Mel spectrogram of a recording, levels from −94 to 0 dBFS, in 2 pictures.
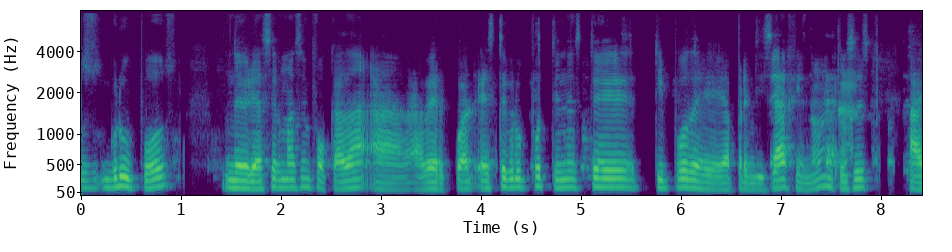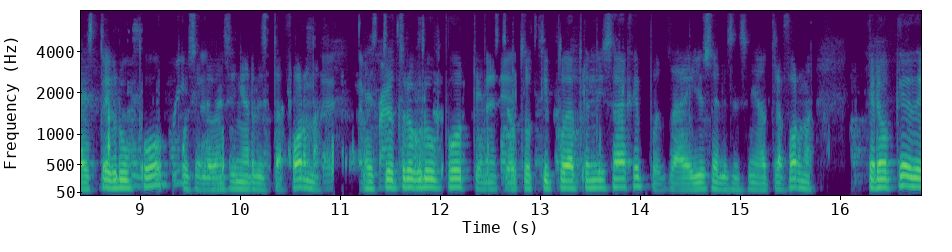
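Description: A faint delayed copy of the speech trails it from 0.9 to 1.4 s, about 30 dB down, and returns louder from 4.08 to 5.94 s, about 20 dB down. This is echo leak, most likely from a far end playing the call on a loudspeaker whose echo canceller let part of it back through. The copy lags by 384 ms. On a spectrogram it appears as a weaker duplicate of the harmonic pattern shifted right by that amount. In the waveform it shows as low-level ripple filling the gaps.

From 6.76 to 7.8 s the speech dips sharply, by roughly 40 dB at its deepest and for about 0.7 s in total. This is speech suppressed in double talk, likely an echo canceller unable to separate the talker from the echo and turning both down. The waveform shows the envelope pinched toward silence.

Echo leak is strongest from 7.43 to 13.86 s, only about 10 dB below the speech, a doubling 384 ms behind it. Suppression recurs inside this stretch from 8.72 to 11.91 s, roughly 40 dB deep across about 1.5 s in broken pieces, and from 12.47 to 12.95 s, about 30 dB deep for around 0.3 s. 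These show as chopped gaps in the waveform. Short echo tails return at 14.48 to 14.7 s and 15.69 to 16.45 s, each about 25 dB down. Above all of this the spectrogram stays empty past 8 kHz, the band limit of the call's microphone path.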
